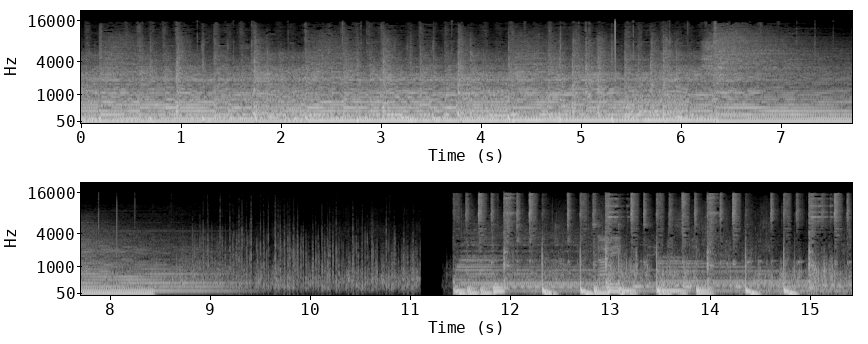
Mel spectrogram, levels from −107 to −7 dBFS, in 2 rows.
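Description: A receiving device running on its own clock, unlocked from the digital source and off by roughly 150 ppm, slips one sample each time the clocks pass, producing word clock ticks about every 0.2 s from 0.25 s to 15.33 s, sharp and uneven.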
